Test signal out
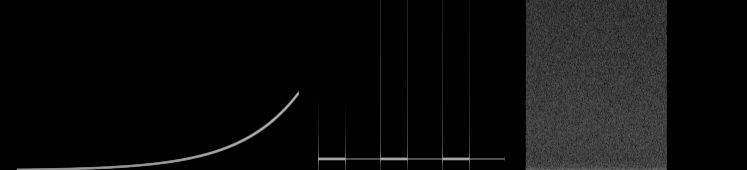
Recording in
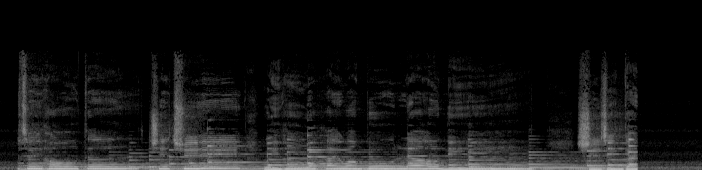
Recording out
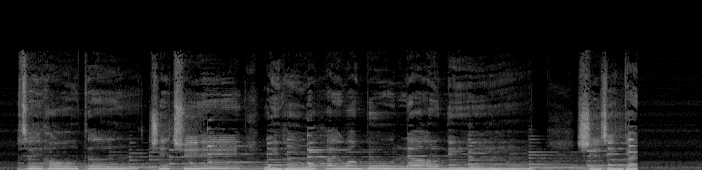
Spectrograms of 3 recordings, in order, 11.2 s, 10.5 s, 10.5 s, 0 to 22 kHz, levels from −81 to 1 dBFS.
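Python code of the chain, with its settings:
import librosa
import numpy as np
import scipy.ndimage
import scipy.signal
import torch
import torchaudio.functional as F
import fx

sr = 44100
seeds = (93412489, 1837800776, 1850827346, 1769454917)

y = fx.high_shelf(x, sr, hz=2600.0, db=10.5)
y = F.gain(torch.from_numpy(y), -3.0).numpy()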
